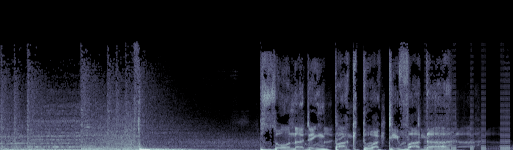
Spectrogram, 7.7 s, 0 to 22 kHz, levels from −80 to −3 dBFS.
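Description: Right near the end, from about 6.36 to 7.66 s, a GSM phone buzz cuts in: a hard, raspy drone at roughly 217 Hz, thick with harmonics and sitting about 8 dB under the programme. It's a 2G handset nearby firing radio bursts at that rate, which the audio circuitry rectifies into sound. The way it arrives and drops out in a short stretch rather than running steadily suggests the phone was likely moving data.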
